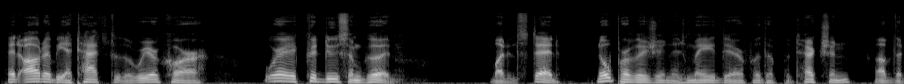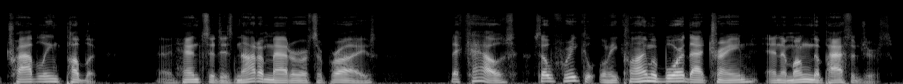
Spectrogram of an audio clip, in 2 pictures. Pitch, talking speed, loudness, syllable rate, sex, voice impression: 100 Hz, 165 wpm, -23 LUFS, 5.0 syllables/s, male, very masculine, old, thick, slightly powerful, very calm, slightly mature, wild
